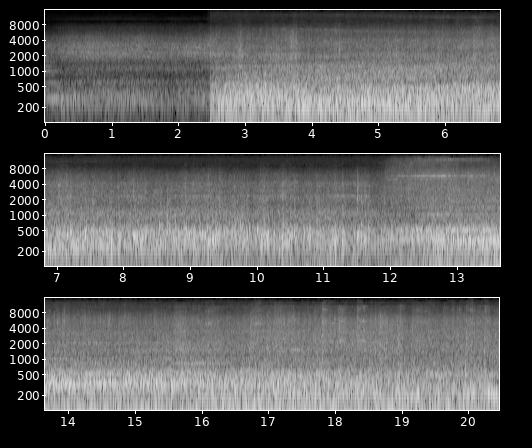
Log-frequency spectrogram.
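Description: Train wheels rolling and clicking over the rail joints, a loud steady rumble that starts abruptly about two and a half seconds in after a quieter stretch.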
